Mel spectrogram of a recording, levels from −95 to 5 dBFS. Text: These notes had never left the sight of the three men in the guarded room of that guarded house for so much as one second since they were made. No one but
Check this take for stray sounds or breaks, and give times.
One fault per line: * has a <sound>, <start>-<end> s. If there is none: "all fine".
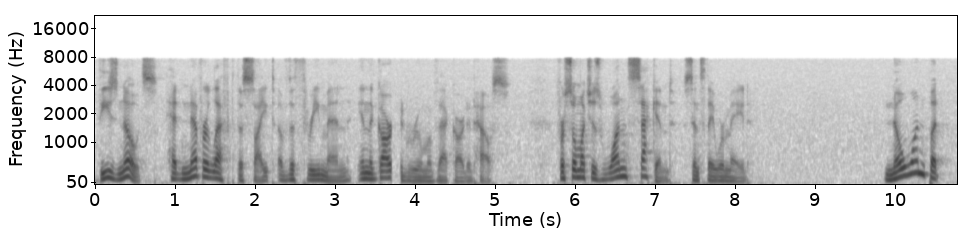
* has a dropout, 3.7-3.8 s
